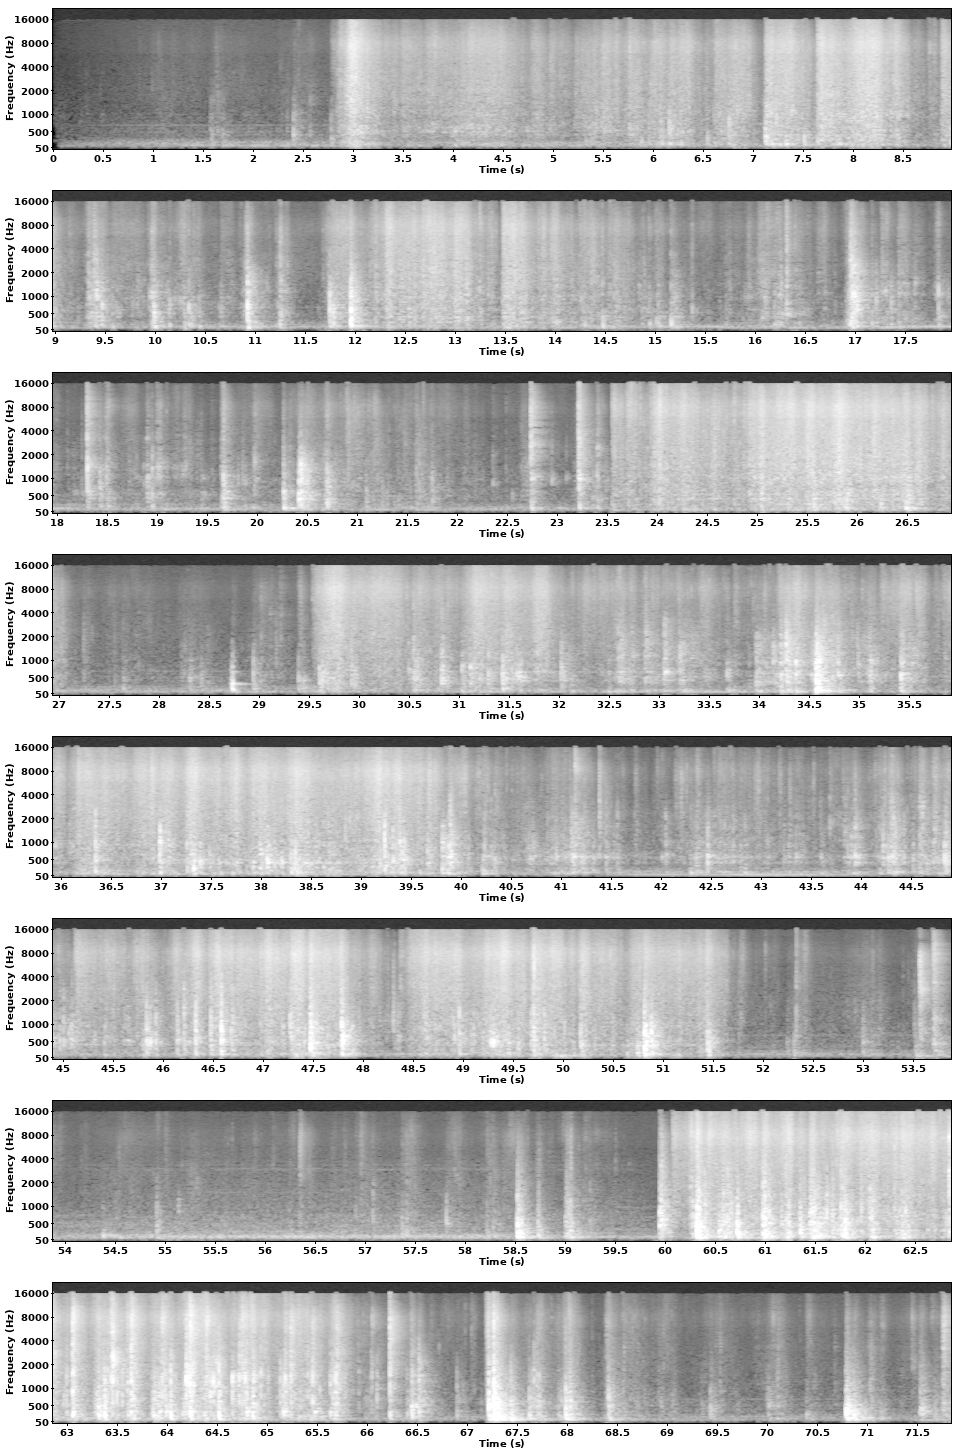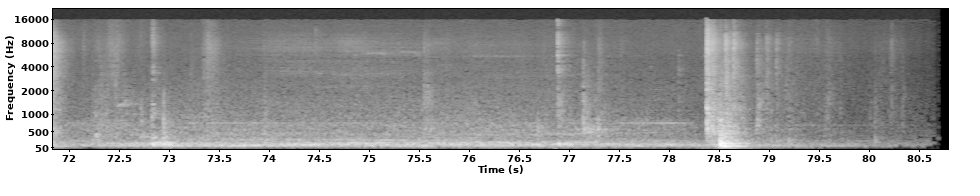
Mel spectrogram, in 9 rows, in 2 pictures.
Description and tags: Bunyi no.8 buang sampah
trowing garbage ambience
garbage, sandyrb, rubbish, cleaner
